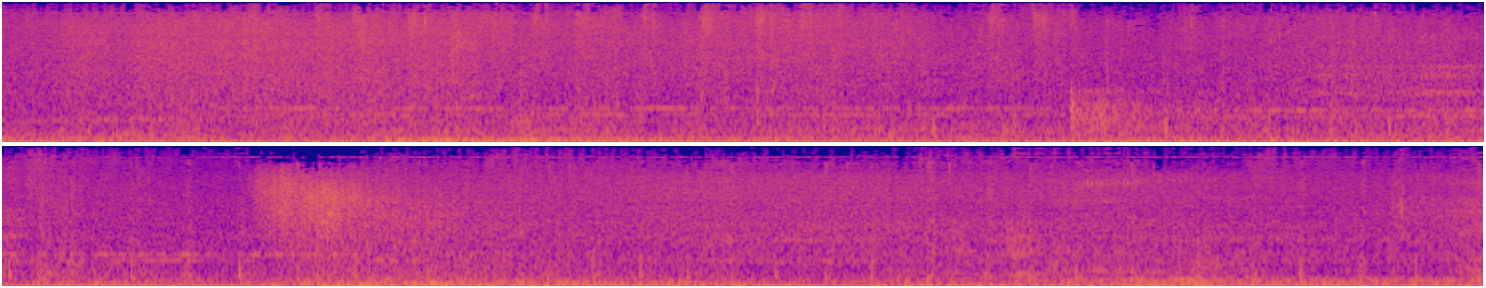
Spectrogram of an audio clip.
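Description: Footsteps walk steadily on stone paving.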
